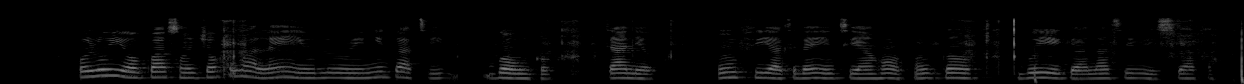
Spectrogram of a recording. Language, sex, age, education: Yoruba, female, 30-45, tertiary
